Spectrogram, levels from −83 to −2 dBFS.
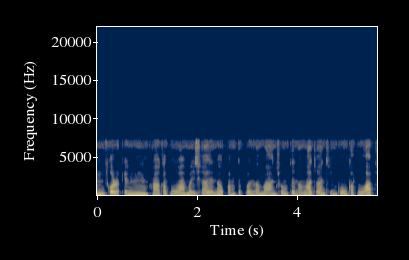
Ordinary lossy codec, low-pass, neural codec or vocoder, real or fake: none; 7.2 kHz; codec, 44.1 kHz, 7.8 kbps, DAC; fake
